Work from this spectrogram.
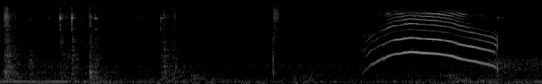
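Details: Four-week-old kittens being bottle-fed at lunch time, fighting for milk; after a few seconds of soft clicks and handling noise one long, strong arched mew rises and falls.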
